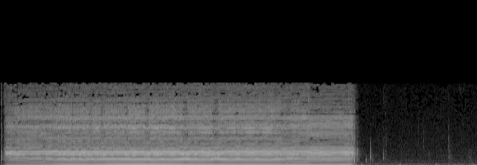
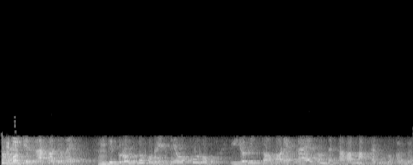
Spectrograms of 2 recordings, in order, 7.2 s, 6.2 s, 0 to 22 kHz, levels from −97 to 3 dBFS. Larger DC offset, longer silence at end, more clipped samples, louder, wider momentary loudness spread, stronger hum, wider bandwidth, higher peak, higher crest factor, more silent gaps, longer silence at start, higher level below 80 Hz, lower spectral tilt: second, under 0.1% vs 0.2%; about the same, 0.05 s vs 0 s; neither; second, -30 LUFS vs -22 LUFS; second, 4 LU vs 12 LU; neither; first, 11.5 kHz vs 4.2 kHz; second, -16 dBFS vs 0 dBFS; second, 16 dB vs 22 dB; neither; about the same, 0.05 s vs 0 s; about the same, -58 dBFS vs -54 dBFS; about the same, -2 dB/octave vs -2.5 dB/octave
